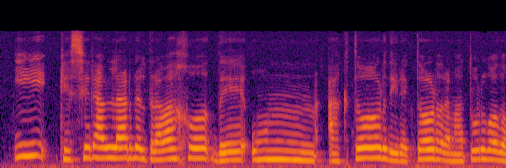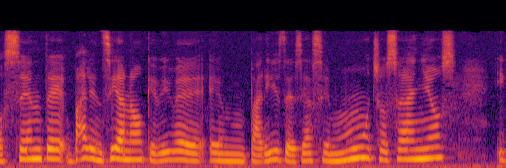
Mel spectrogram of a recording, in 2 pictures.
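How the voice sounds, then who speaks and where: A woman's voice: mid-range voice, dark tone. Woman chatting on cultural radio. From lived in France, half French. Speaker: radio co-host presenting culture agenda. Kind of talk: unscripted cultural radio chat.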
